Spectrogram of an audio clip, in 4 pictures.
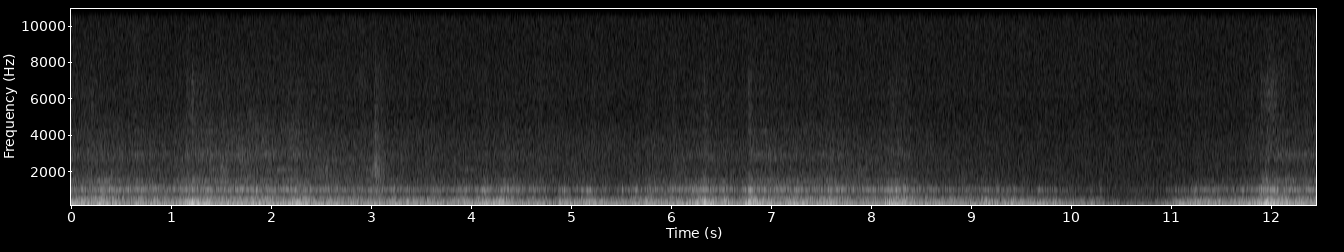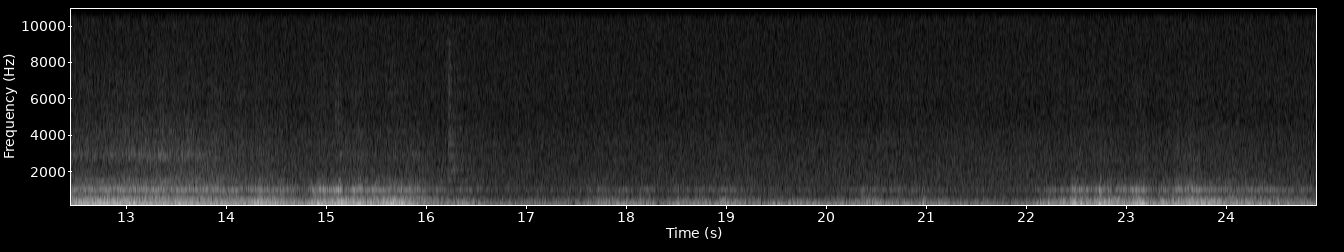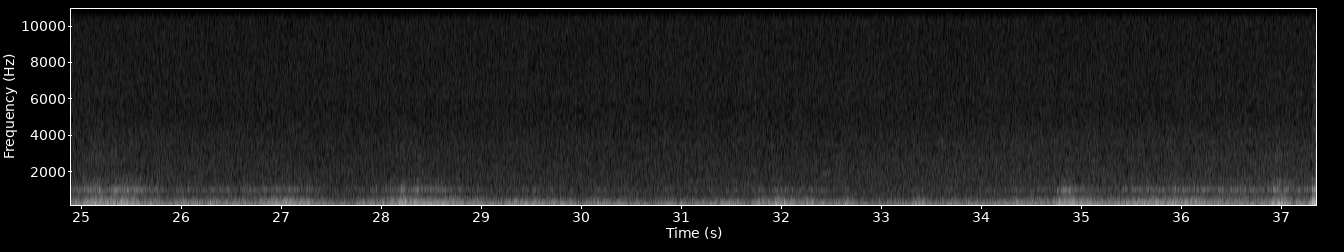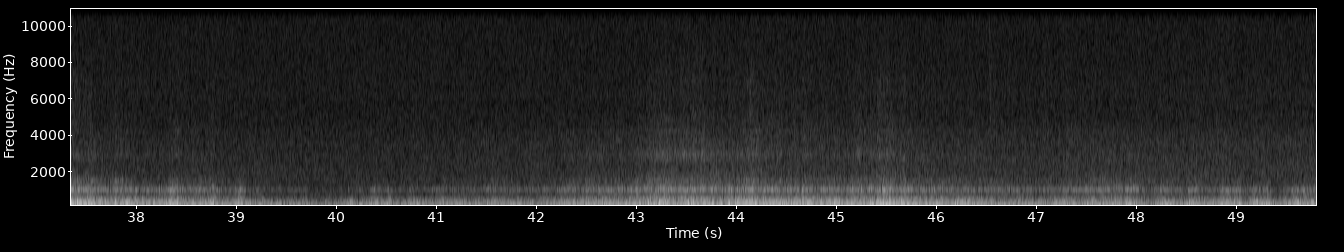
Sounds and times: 0.0s strong wind blowing on a closed kitchen extractor fan vent 49.8s

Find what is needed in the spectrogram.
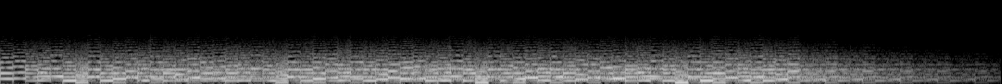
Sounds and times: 0.0s bass 8.8s

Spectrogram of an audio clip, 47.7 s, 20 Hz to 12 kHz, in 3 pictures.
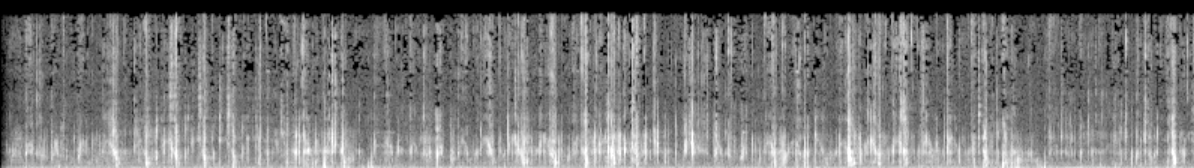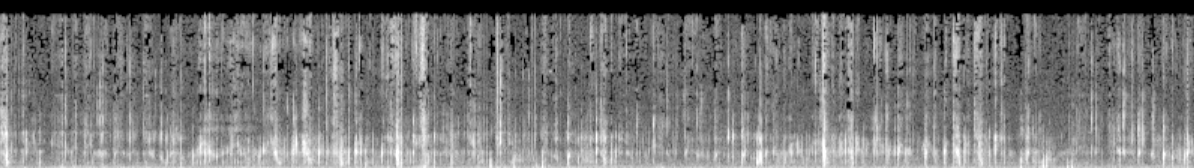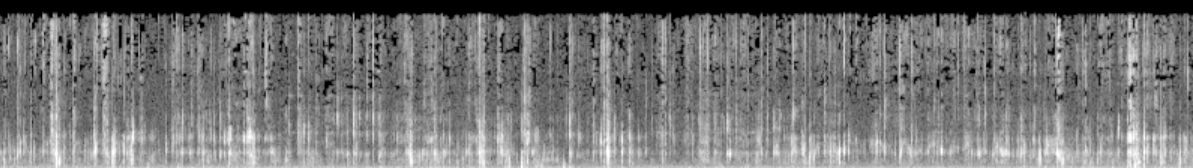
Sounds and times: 0.0s small dog eats pieces of cucumber and carrot 47.7s

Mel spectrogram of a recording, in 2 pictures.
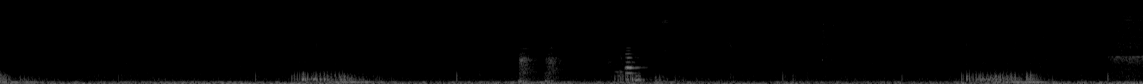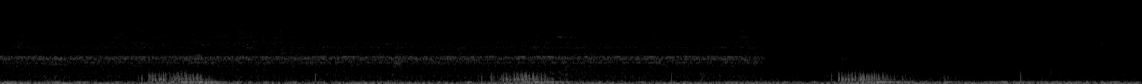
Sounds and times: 0.0s purring 0.4s
2.5s purring 3.9s
9.6s purring 10.5s
11.1s purring 19.0s
19.7s purring 20.6s

